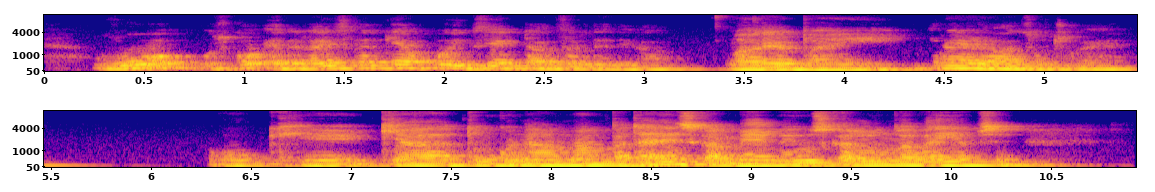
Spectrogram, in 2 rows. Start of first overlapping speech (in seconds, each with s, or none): none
